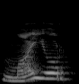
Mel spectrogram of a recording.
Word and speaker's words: майор: визначимо наголос у слові майор майор наголошений голосний о наголос падає на другий склад що це майори давай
